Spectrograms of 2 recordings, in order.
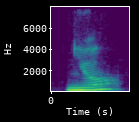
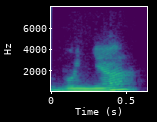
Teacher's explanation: We also have the palatal ne, which occurs in initial and middle position, in initial position, nyo, sulan, then in middle, vonya, ash.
